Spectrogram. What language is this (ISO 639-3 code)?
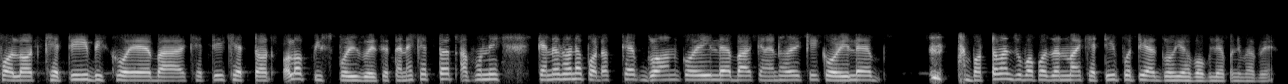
asm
